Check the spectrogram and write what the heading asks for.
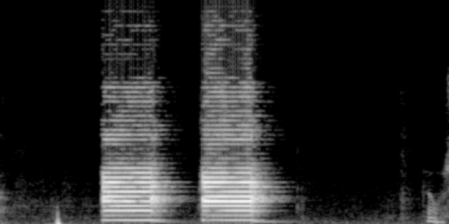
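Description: Fire alarm horns sound two short buzzy pulses about a second apart: the walk-test coding that signals an activated device on zone two. A single short knock comes just before them.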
